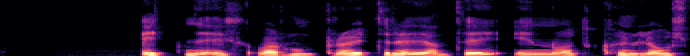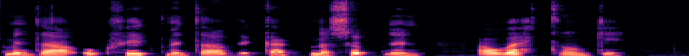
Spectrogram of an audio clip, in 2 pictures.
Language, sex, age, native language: Icelandic, female, 18-19, Icelandic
